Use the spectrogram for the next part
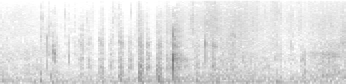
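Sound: dog panting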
